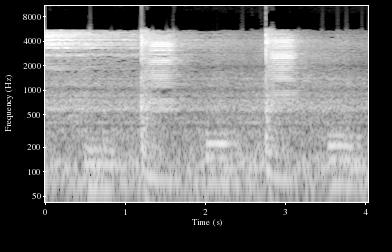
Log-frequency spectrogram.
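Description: Live band playing an instrumental passage, with a loud chord struck about every one and a half seconds over a steady low rhythmic pulse.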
